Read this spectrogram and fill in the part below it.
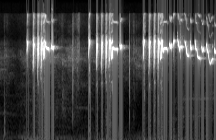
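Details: High-pitched fighting song of a plain sunbird, known locally as kowul: three fast bursts of sharp buzzy chips, the last running into a longer zigzagging squeaky trill.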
